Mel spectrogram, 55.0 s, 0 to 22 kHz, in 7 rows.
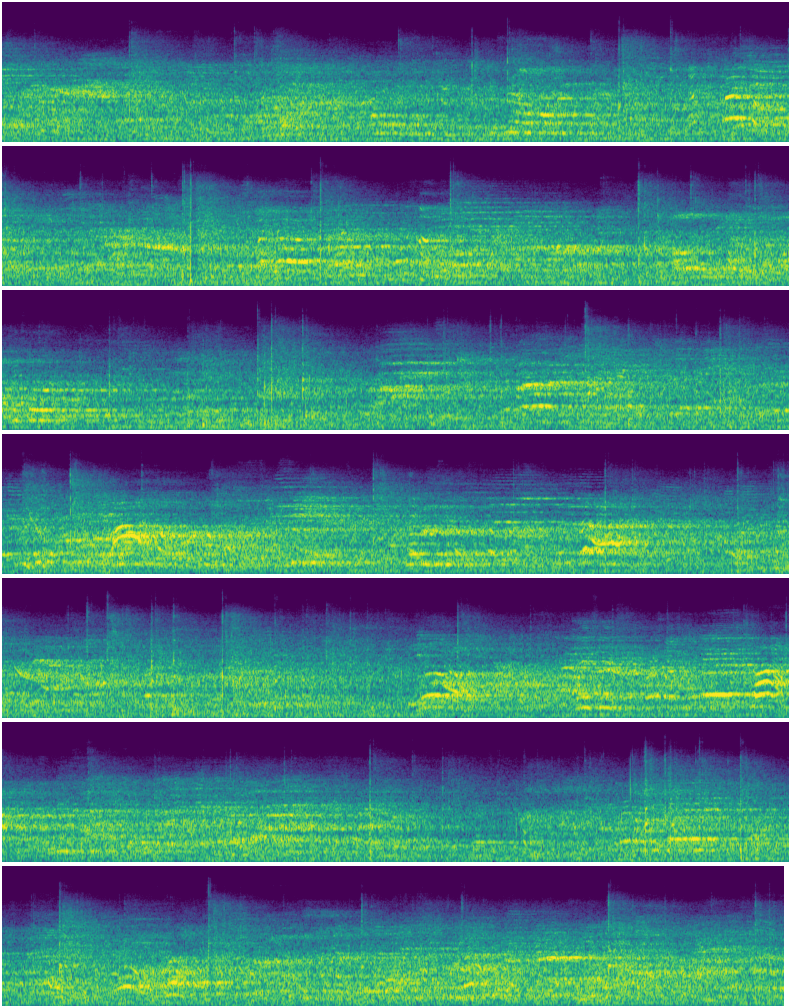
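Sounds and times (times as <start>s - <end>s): people talking: 0.0s - 55.0s
rackets hitting shuttlecock: 4.0s - 6.9s, 7.8s - 11.4s, 14.2s - 15.7s, 16.7s - 19.1s, 20.1s - 25.2s, 27.0s - 27.6s, 29.6s - 36.3s, 43.0s - 48.3s, 49.2s - 49.8s, 53.0s - 53.9s, 54.6s - 55.0s.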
